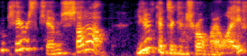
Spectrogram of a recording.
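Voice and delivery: high, soft, dismissive brush-off.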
